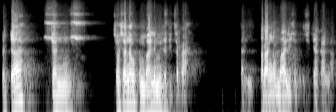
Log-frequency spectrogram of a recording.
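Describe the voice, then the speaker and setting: A young man telling a story from a mountain hike in a relaxed, halting way, pausing and restarting often. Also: deep voice, husky. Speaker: storyteller recounting a hiking trip. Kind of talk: casual spoken storytelling.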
